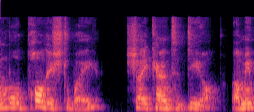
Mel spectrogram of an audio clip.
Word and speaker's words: Diop: And then in a more polished way, Sheikh Anta Diop. I mean, we say Diop in the English-speaking world, but apparently it's pronounced Jop.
